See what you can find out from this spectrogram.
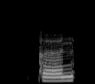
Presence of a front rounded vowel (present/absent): present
